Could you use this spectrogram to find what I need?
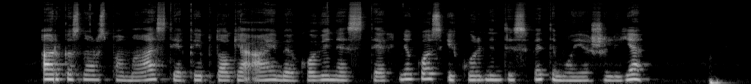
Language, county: Lithuanian, Kaunas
